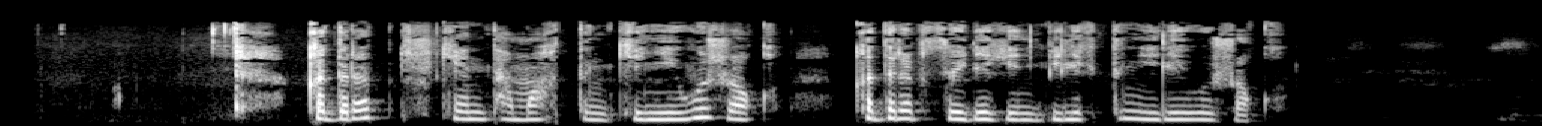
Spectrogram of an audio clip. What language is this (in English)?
Kazakh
